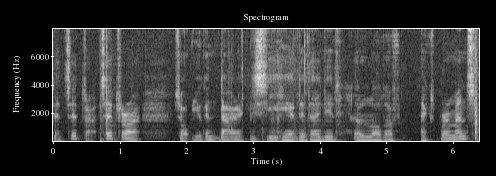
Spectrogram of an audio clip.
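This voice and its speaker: Slow, gravelly man explaining radio coils. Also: a little high. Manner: slow and halting, many "uh" pauses. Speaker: radio hobbyist presenting his own channel. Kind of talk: unscripted hands-on demonstration.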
